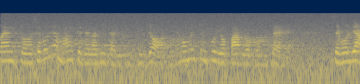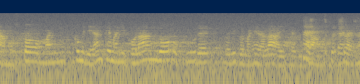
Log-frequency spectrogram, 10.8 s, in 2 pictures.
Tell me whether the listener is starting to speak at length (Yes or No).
No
